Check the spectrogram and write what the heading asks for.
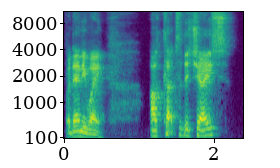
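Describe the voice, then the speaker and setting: A man's voice: mid-range voice, expressive, unhurried, a bit bright. A native English-speaking man hosting a casual live stream, chatting to viewers as he introduces the show.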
